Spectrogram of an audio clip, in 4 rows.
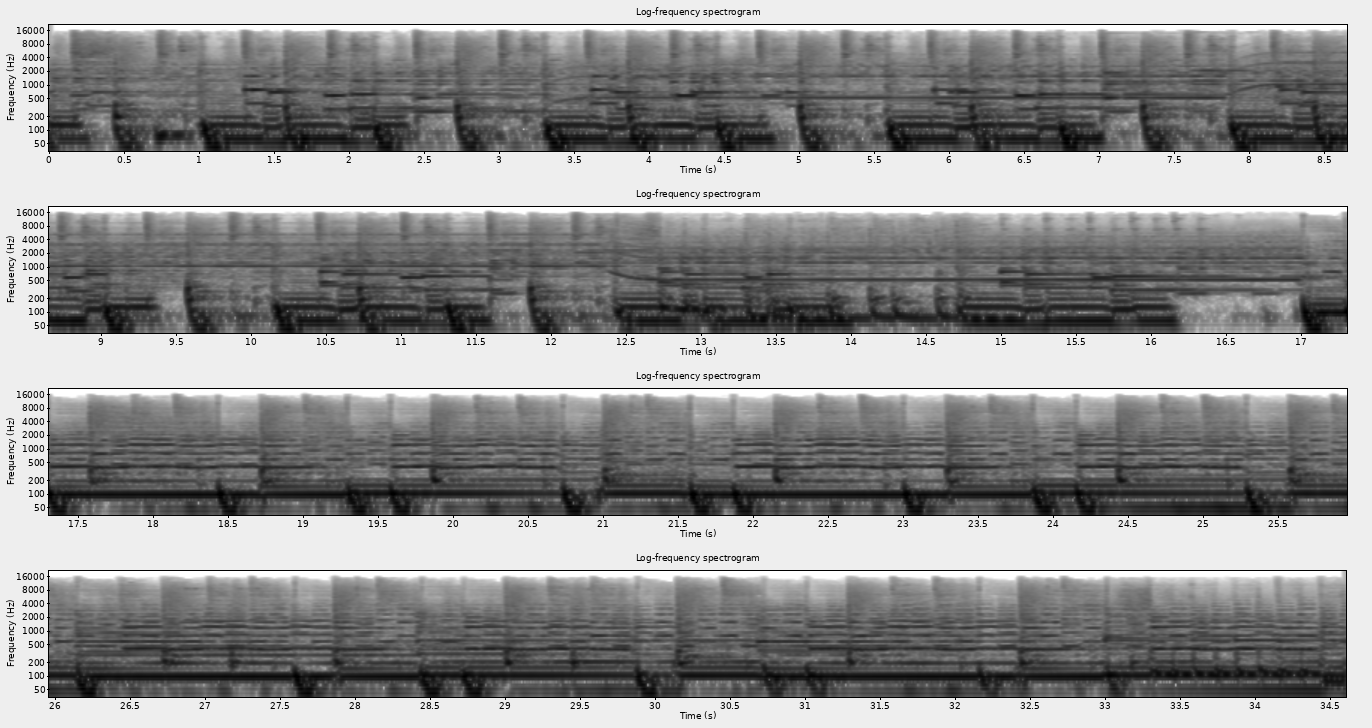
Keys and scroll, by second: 5.6 space, 8.1 ctrl+z, 12.9 2, 16.9 2.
